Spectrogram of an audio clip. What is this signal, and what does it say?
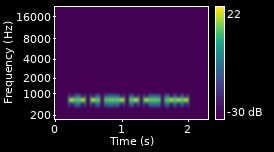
Morse code, heard as a keyed tone, about 45 wpm, 700 Hz. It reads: KN4ABJ
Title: USA Call Signs - 6 Characters - 2x Character Spacing - 45wpm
